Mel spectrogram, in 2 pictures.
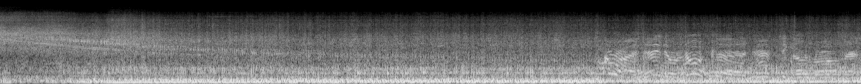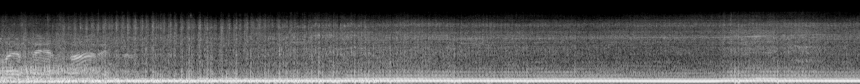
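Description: A tractor engine rumbles with a steady, deep roar.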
